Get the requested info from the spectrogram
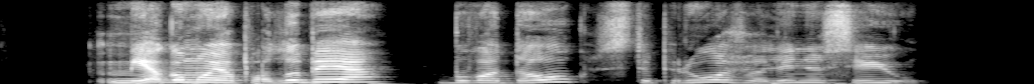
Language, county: Lithuanian, Kaunas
